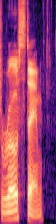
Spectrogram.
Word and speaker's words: Rostame: For the fourth time, it's pronounced Rostame.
